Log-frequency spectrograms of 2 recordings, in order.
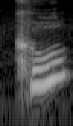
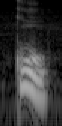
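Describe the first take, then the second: First: The first consonant is a plain front k. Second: The first consonant is a deep throat q. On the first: The speaker calls it wrong. "not ku" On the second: The speaker calls it right. "pronounce the proper qaf"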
